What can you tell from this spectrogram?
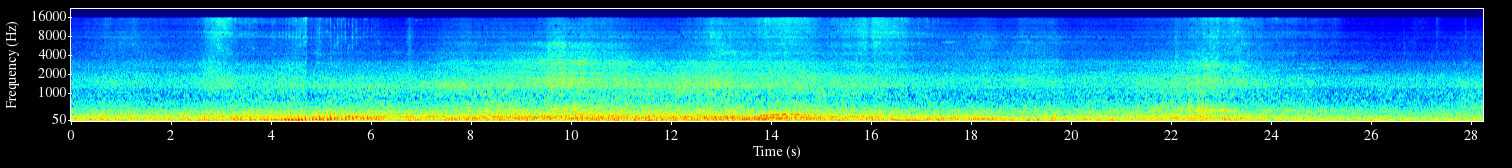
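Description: Road traffic: a steady rumble of passing cars and motorcycles, with one engine note rising and falling near the middle.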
